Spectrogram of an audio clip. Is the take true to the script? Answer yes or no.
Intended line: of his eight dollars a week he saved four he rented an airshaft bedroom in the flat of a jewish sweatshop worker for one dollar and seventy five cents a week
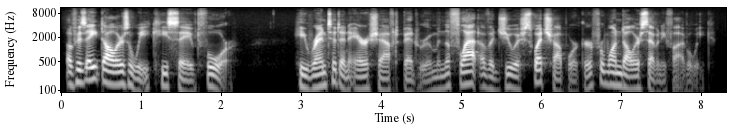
yes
